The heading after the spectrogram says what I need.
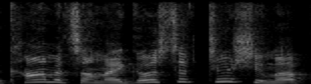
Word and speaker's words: Tsushima: know Jen and other Japanese speakers I've seen pronounce it as toua which I seek to imitate but I'm told by a friend I'm overstressing the tea I'm only saying all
